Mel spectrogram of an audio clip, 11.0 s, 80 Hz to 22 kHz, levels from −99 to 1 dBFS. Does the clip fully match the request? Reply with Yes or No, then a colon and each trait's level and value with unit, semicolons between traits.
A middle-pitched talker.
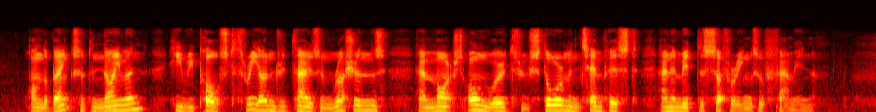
Yes: medium, 145 Hz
